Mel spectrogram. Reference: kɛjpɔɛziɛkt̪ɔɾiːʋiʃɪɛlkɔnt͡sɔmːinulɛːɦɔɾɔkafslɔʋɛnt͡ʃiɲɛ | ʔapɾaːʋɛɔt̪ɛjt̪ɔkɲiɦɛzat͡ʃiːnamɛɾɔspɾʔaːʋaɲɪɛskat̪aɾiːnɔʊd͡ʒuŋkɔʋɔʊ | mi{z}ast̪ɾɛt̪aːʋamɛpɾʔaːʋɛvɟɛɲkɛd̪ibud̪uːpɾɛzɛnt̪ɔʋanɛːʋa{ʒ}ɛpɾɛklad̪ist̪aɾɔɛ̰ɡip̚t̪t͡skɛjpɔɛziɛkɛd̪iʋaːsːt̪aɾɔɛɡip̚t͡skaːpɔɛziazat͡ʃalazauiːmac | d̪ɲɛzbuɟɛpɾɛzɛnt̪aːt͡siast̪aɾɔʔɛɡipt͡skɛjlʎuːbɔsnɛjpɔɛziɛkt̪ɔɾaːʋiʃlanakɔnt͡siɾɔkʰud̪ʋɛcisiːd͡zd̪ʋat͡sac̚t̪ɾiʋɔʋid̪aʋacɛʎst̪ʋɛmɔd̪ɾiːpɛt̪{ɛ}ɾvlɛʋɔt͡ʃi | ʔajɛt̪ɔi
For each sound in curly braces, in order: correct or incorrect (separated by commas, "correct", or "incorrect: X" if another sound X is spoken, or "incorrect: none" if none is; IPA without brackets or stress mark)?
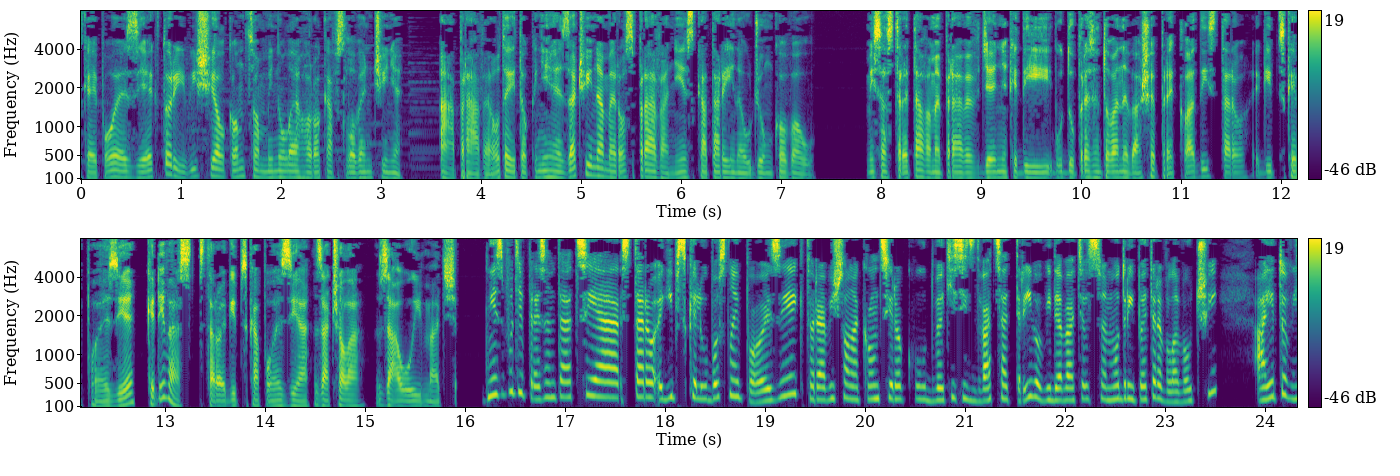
incorrect: s, incorrect: ʃ, correct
